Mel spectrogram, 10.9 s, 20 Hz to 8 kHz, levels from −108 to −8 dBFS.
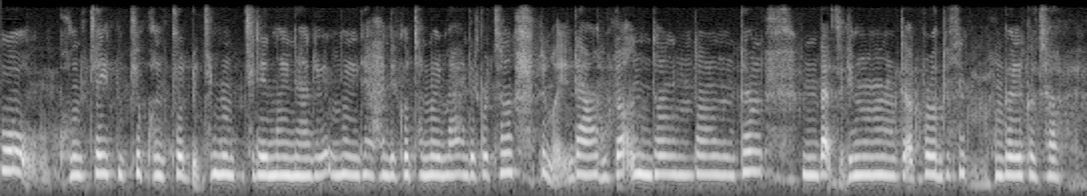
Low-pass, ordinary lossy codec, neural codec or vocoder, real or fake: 7.2 kHz; none; autoencoder, 22.05 kHz, a latent of 192 numbers a frame, VITS, trained on one speaker; fake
